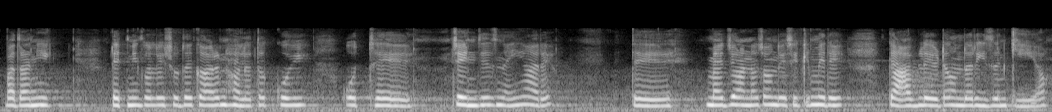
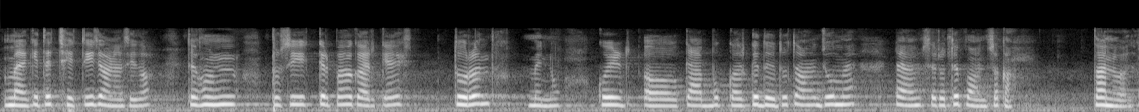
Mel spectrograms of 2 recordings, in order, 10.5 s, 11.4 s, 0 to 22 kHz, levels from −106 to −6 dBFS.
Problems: background sounds at intervals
